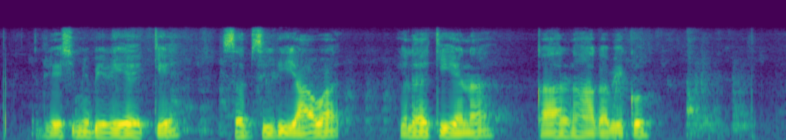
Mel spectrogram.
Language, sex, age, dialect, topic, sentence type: Kannada, male, 36-40, Dharwad Kannada, agriculture, question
